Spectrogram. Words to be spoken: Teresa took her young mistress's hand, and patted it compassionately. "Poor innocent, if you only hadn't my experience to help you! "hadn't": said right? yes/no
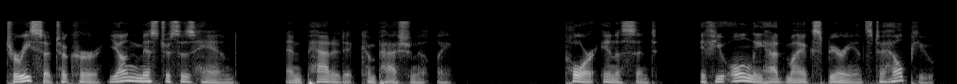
no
